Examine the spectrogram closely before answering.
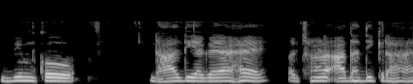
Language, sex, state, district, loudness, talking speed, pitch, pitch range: Hindi, male, Chhattisgarh, Sarguja, -19 LUFS, 205 wpm, 160 Hz, 150-165 Hz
